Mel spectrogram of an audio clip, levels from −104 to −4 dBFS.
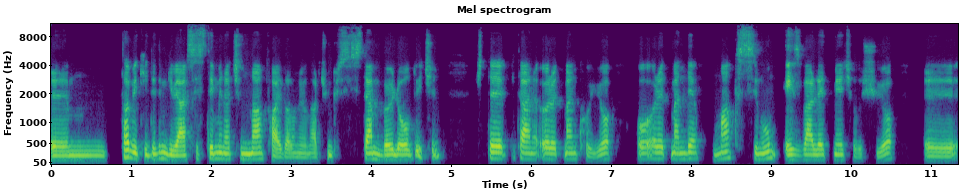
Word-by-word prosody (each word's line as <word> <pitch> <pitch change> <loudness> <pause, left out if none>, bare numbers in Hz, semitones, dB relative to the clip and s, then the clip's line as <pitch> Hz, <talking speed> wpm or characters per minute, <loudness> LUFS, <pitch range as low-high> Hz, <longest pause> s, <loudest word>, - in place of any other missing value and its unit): Emm, 105 0 +1 0.2
tabii 165 -5 +5
ki - - -3
dediğim 135 +1 +1
gibi 110 -1 +3
yani 110 0 +6
sistemin 135 +5 0
açığından 130 0 +2
faydalanıyorlar. 90 -1 -1
Çünkü - - -7
sistem, 135 -3 0
böyle, 115 +1 +4
olduğu 115 -1 +3
için, - - -6 0.4
işte, 145 -1 +3
1 - - -23
tane 135 -3 +2
öğretmen 130 0 0
koyuyor. 120 +9 -3 0.3
O 135 - 0
öğretmen 135 -1 0
de, 140 -1 0
maksimum 150 - -2
ezberletmeye 115 0 +1
çalışıyor, 90 -4 -5 0.4
eee, 95 -1 -2
120 Hz, 140 wpm, -25 LUFS, 105-135 Hz, 0.4 s, yani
